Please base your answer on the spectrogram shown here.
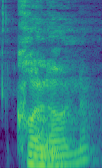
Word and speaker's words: Kelowna: Nuestra ciudad en la que estamos en este momento se llama, nosotros le decimos en español Kelowna, acá le dicen es Colomna. Colona, Colón. colona, Sí, colona.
